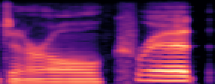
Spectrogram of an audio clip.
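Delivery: ordinary talk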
